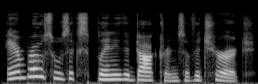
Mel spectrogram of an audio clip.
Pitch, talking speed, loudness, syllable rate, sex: 230 Hz, 185 wpm, -18 LUFS, 5.7 syllables/s, female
